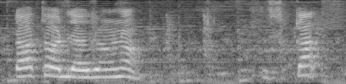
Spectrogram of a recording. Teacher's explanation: उसका उच्चारण करते समय हमारी जीभ हमारे दंत को छूती है और तब उसका उच्चारण होता है। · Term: दंतीय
